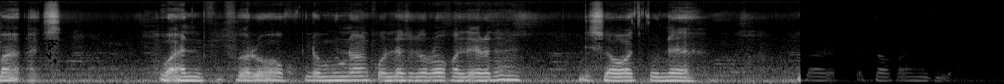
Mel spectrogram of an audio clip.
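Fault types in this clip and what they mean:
Audio dropout to a faint residue: At about 8.0 s the speech cuts out abruptly and stays out to the end. What remains is a faint trace of it, roughly 30 dB down. This is likely a broken feed with the path still live, not a pause or fade.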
